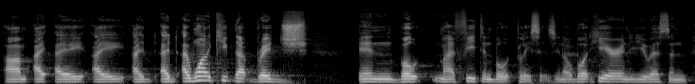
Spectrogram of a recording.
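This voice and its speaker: Man from Belize, college faculty, earnest, halting, mid-pitched. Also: steady tone. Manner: halting, many fillers and restarts, earnest. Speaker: interview guest, college faculty. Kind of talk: casual interview answers.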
